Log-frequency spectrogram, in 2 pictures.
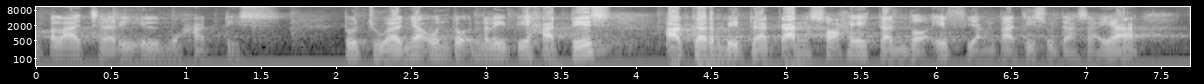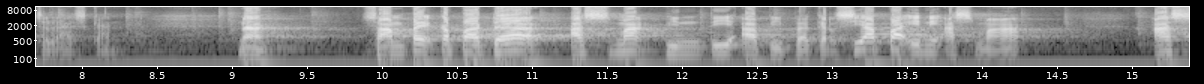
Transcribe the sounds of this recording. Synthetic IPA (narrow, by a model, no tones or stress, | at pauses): pəlḁd͡ʒ̥a̤ɾiilmuhad̥ɪs | t̪u̥ʒ̥ṳaɲaʔunt̪ʊk̚nəlit̪ihad̥ɪs | ʔaɡ̥armbed̥a̤kansɔɦɪhd̥ant̪ɔʔɪfjaŋt̪ad̥isud̥ahsa̰ja̰ | d͡ʒ̥əlʔa̰ska̰n | nah | sampɛʔkəpad̥aasmaʔb̥int̪iʔab̥i̤b̥a̤kərsiapainiʔasmaʔ | ʔas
